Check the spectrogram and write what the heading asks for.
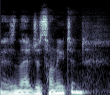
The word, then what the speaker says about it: Huntington: PE yeah well that's Huntington isn't that just Huntington H hun okay yeah people pronounce the T and it drives me crazy Huntington hun Huntington people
